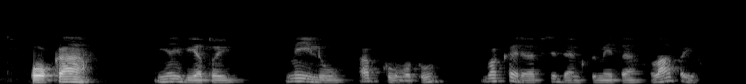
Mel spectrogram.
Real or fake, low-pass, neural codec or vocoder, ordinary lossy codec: real; 3.6 kHz; none; MP3, 24 kbps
